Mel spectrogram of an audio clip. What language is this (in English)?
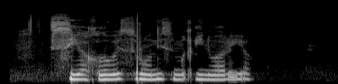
Georgian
